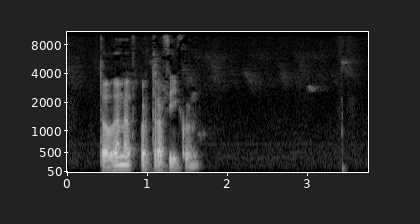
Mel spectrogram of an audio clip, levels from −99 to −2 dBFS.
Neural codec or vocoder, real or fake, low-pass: none; real; 9.9 kHz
